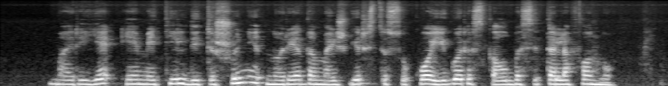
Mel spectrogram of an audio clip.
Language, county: Lithuanian, Marijampolė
